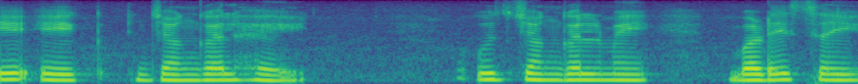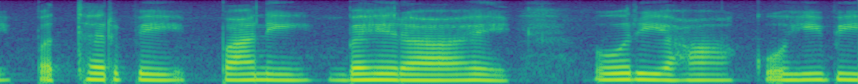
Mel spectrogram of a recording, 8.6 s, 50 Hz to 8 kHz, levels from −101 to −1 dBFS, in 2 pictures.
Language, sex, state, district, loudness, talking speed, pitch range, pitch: Hindi, female, Odisha, Khordha, -16 LUFS, 135 wpm, 200-215 Hz, 205 Hz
